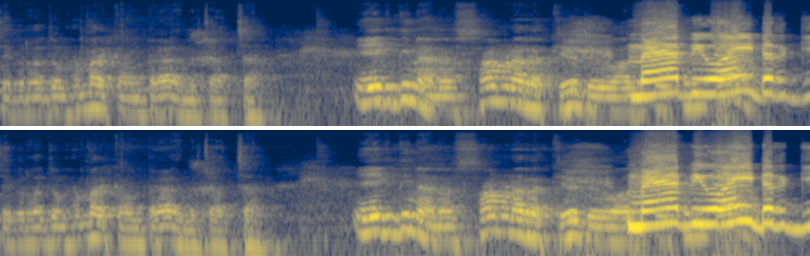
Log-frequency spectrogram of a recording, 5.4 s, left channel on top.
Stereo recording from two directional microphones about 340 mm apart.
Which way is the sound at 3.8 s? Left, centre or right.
Centre.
